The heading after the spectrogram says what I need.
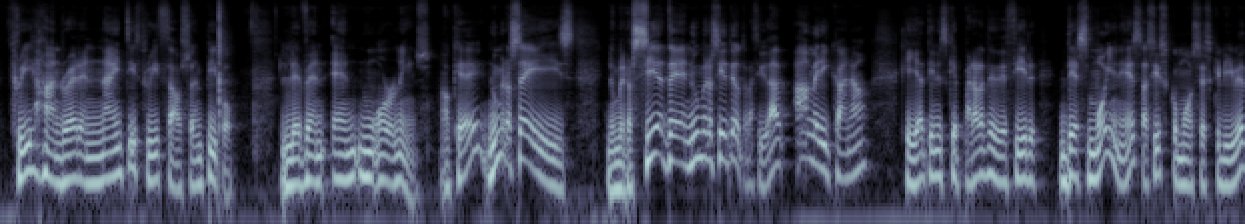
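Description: A Spanish man with a mid-range, darkish voice and a Spanish accent teaches English pronunciation in a bilingual lesson. He's playful, repeating words with exaggerated emphasis.

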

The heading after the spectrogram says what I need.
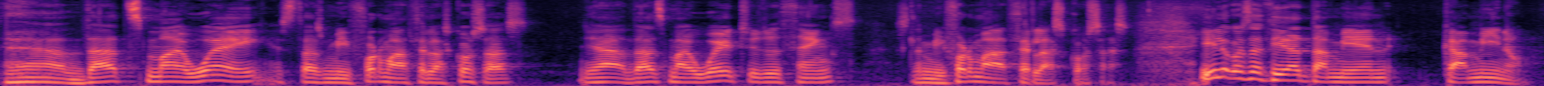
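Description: A man's voice: medium pitch, expressive. Man teaching English. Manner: switches between Spanish and slow English examples. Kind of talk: bilingual English lesson.

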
